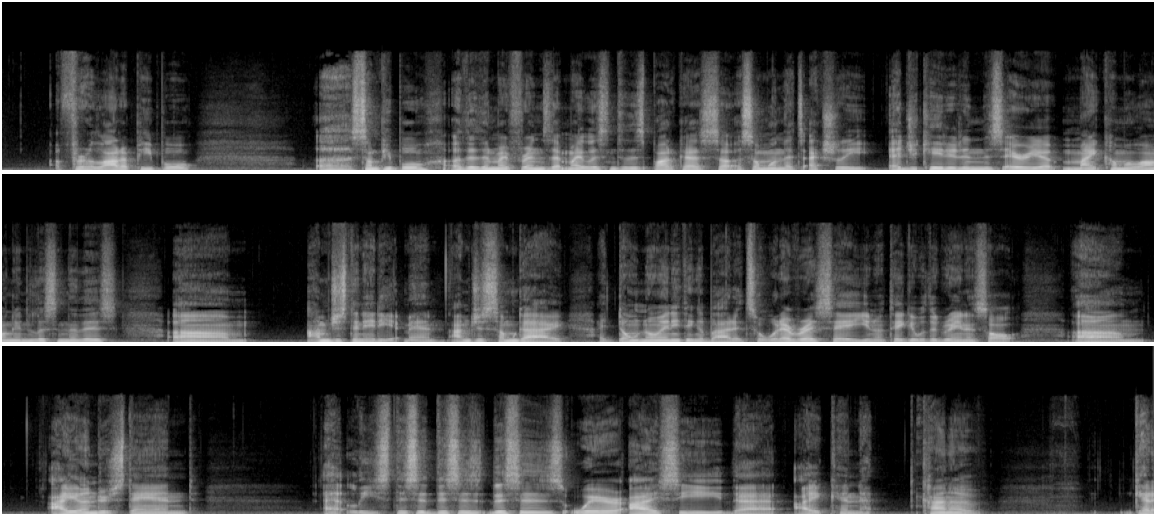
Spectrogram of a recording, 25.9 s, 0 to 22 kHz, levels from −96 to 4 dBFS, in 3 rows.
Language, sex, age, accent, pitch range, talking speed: English, male, 20-39, American, 90-110 Hz, 185 wpm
